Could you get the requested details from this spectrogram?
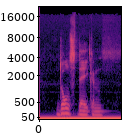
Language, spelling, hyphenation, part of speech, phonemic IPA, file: Dutch, donsdeken, dons‧de‧ken, noun, /ˈdɔnsˌdeː.kə(n)/, Nl-donsdeken.ogg
- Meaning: a quilt padded with down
